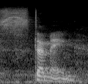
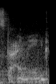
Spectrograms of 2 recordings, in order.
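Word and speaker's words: stimming: actually research it and the correct enunciation is stemming not styming so when you hear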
